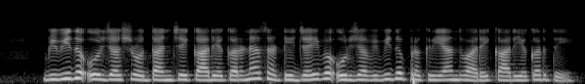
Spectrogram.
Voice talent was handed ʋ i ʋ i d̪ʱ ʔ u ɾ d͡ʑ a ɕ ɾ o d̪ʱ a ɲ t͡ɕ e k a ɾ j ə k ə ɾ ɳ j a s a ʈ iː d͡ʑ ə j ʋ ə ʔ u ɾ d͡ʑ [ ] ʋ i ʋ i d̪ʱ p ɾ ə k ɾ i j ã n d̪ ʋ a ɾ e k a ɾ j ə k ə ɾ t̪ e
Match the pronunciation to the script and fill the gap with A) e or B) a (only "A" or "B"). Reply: B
